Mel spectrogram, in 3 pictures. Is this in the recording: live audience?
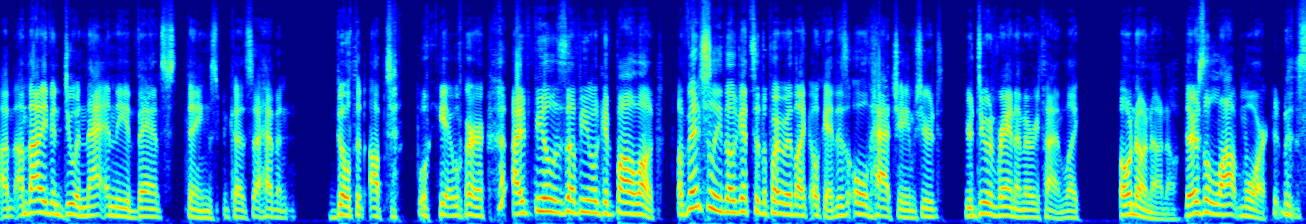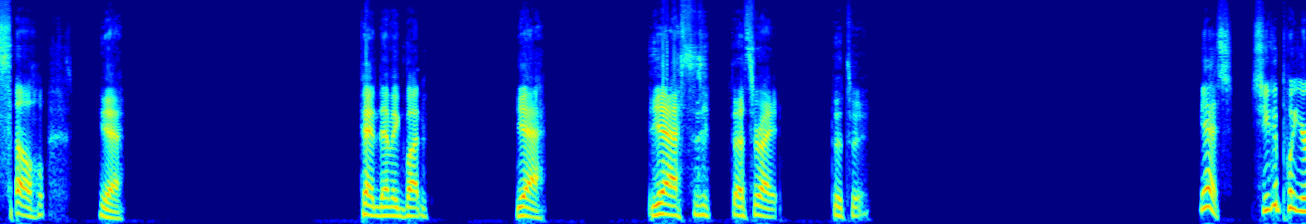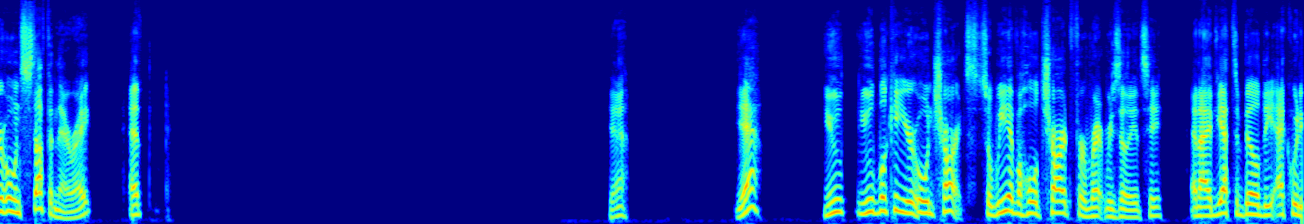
yes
